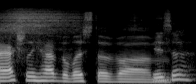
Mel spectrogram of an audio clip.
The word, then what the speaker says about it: SZA: I actually have the list of SZA, is that how you say it? SZA? Is Yeah. that SZA? SZA? SZA, yeah, SZA.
